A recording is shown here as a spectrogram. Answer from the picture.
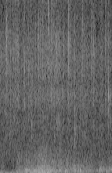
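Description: Steady rain falling, with a low rumble of thunder that swells about half a second in and then eases.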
